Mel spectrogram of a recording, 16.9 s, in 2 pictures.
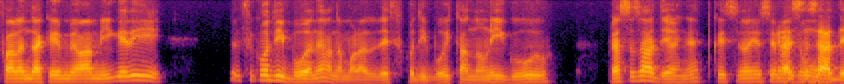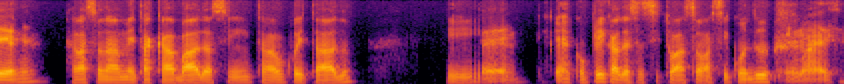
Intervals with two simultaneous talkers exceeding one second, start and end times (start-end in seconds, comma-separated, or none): none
